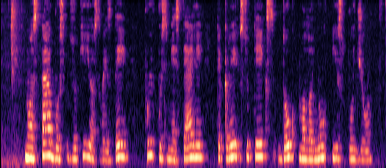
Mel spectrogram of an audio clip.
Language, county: Lithuanian, Šiauliai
